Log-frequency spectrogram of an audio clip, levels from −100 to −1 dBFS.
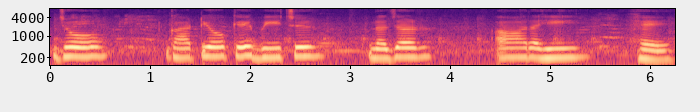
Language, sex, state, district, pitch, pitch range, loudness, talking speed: Hindi, female, Madhya Pradesh, Dhar, 210 Hz, 200-220 Hz, -14 LUFS, 75 wpm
